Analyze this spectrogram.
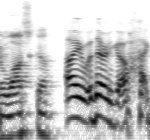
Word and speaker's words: ayahuasca: It's I had two of my clients had gone away to do the Iwagasa. I think that's Yeah, how you say it, right? ayahuasca.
